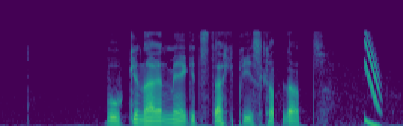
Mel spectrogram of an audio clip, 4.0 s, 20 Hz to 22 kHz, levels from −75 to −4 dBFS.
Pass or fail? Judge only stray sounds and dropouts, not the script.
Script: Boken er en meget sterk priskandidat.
fail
